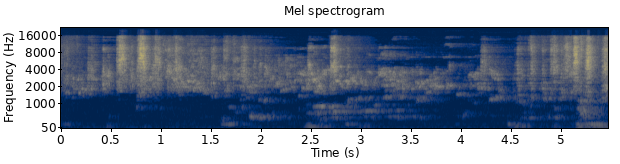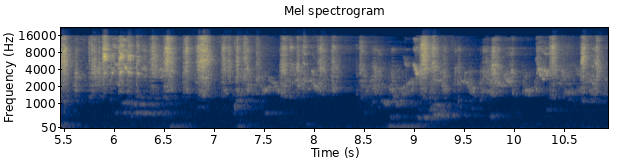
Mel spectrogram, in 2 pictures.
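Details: Budgies in an aviary playing and talking together, producing a rapid, rattling stream of harsh chirps and scratchy buzzes, with several dull low knocks underneath.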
